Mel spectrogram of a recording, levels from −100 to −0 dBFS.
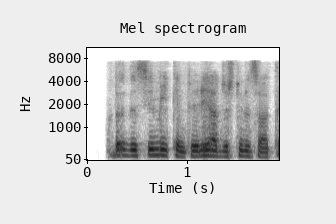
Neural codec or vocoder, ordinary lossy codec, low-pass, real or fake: codec, 16 kHz, 1.1 kbps, Voila-Tokenizer; AAC, 48 kbps; 7.2 kHz; fake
